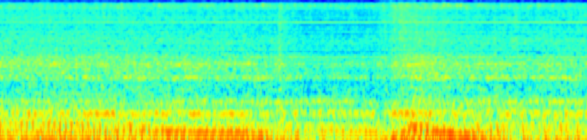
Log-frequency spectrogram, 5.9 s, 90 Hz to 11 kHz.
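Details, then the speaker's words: 1977 Lincoln Continental Mark V V8, first run after three years storage, known vacuum and exhaust leaks: lumpy uneven idle that throbs, sags, stumbles and misses, smoking heavily; rough idle, cause not confirmed. "Yeah, all right, cool. It's running. It's rough, but it's running. Yeah, she's a smoker. Definitely a smoker."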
